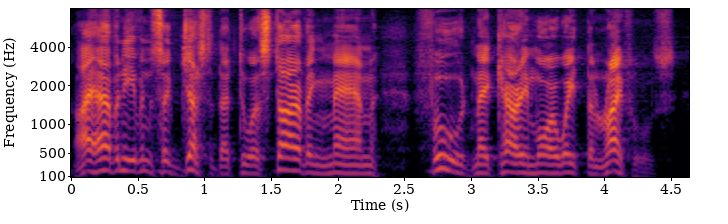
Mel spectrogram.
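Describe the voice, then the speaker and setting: An actor playing a calm, principled gunfighter in a vintage radio western, speaking in a measured, firm, articulate way. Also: male voice, on the high side. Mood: earnest, persuasive.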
